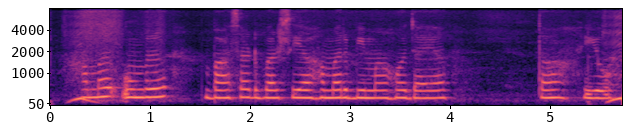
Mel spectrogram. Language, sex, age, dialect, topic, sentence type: Maithili, female, 18-24, Angika, banking, question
